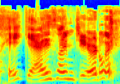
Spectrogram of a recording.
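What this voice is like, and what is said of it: Squeaky voice impression. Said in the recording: “He's got like a wee squeaky voice. ... That's probably a really bad impression”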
